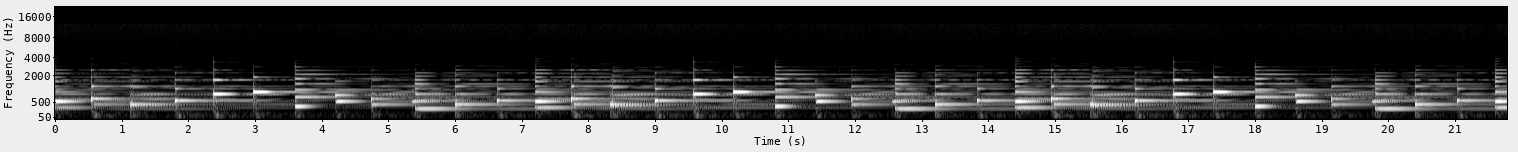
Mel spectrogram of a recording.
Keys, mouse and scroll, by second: 1.0 click, 7.6-11.1 drag, 11.1 space, 11.3 click, 11.6 space, 14.0 click.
